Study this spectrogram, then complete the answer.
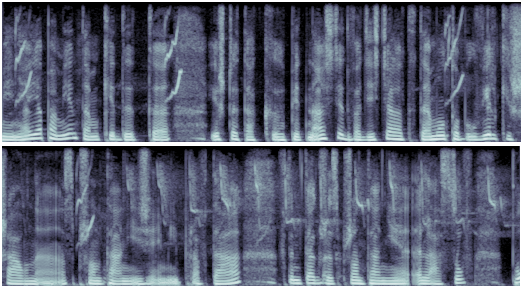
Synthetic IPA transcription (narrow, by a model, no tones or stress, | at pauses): eɲajapamʲjɛnt̪amkʲɛd̪ɘt̪ʰɛjɛʂt͡ʂɛt̪akpʲjɛt̪naɕt͡ɕɛd̪vad͡ʑeɕt͡ɕalat̪ːɛmut̪ɔbɘwvʲjɛlkʲiʂawna̰spʂɔnt̪aɲɛ̰ʑḛmʲḭpɾavd̪aft̪ɘmt̪aɡʐɛspʂɔnt̪aɲɛ̰la̰sufp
